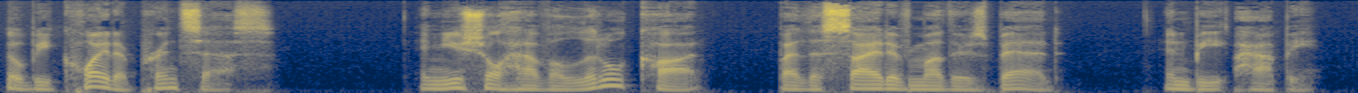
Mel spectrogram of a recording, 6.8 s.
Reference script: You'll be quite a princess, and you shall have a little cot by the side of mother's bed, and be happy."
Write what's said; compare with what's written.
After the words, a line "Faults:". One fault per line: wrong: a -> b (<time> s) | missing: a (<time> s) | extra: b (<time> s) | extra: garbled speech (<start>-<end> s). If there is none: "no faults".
You'll be quite a princess, and you shall have a little cot by the side of mother's bed, and be happy."
Faults:
no faults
